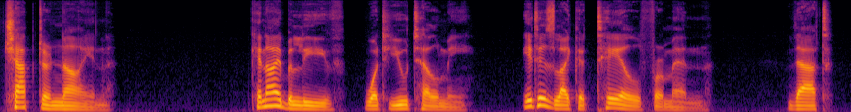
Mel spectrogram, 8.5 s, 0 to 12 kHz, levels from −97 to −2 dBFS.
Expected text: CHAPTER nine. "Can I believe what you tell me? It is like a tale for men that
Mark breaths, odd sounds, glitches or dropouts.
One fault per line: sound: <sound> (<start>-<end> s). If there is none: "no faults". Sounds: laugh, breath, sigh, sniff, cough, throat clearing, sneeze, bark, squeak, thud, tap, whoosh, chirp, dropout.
no faults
